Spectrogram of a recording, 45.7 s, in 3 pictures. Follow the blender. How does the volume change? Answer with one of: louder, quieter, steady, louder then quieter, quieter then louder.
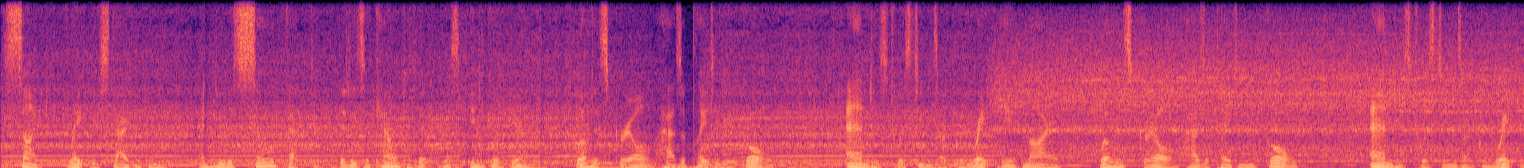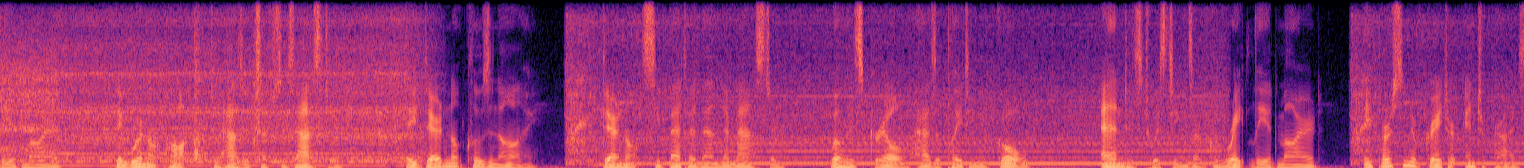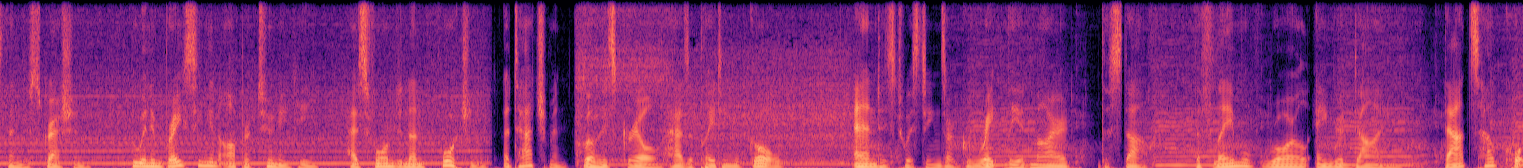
quieter.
